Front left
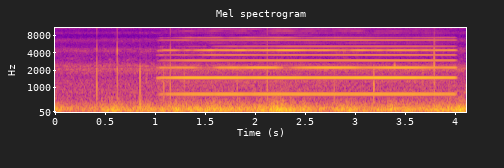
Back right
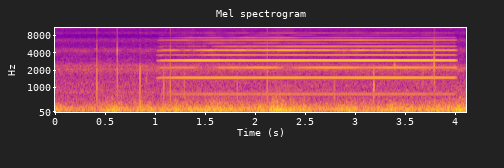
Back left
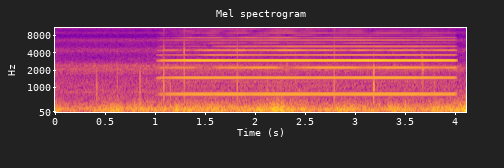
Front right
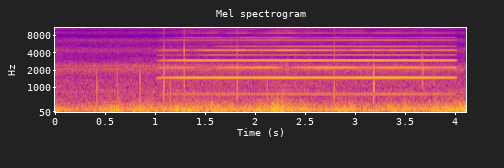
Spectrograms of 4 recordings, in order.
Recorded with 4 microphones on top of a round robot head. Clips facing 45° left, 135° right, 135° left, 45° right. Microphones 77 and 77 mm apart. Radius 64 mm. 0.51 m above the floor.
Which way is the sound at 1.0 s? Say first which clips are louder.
Front left 4 dB, back left 4 dB; 105° left.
